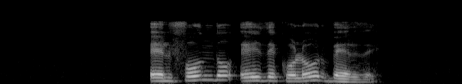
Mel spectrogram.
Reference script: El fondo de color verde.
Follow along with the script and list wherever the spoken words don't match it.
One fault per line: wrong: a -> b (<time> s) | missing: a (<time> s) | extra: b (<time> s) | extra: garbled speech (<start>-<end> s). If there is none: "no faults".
extra: es (2.4 s)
